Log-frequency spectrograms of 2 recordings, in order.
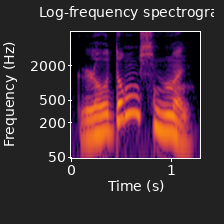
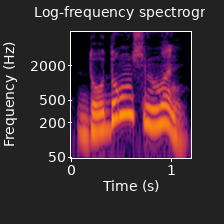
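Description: First: The word begins with an l sound. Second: The word begins with an n sound. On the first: This is the northern standard form. "북쪽에서는 노동신문 이렇게 말하고 씁니다" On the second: This is the southern standard form. "노동신문 이렇게 우리는 쓰고 말하고"

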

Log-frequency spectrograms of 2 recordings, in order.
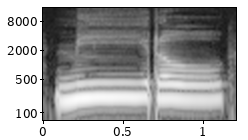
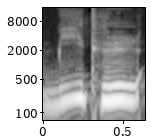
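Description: First: It is said with an English pronunciation. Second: It is said as Korean syllables, mi-deul. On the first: The speaker calls it right. "아니고 middle" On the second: The speaker calls it wrong. "미들 아니고"

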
